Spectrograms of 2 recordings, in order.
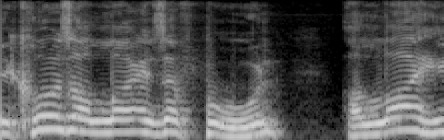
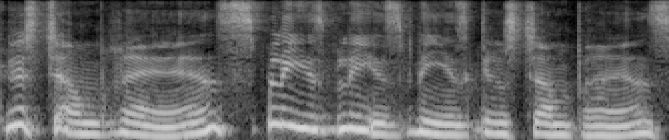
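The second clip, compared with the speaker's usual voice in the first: begging, repeated pleading voice. Retelling a caller who keeps begging for an answer: imitating a caller's pleading voice. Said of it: "they speak like that".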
